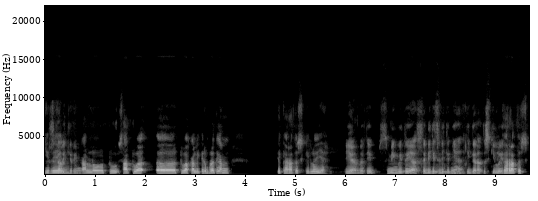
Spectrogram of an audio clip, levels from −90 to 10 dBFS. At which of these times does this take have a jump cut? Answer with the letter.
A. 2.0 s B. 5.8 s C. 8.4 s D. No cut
D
